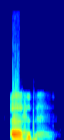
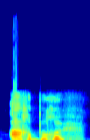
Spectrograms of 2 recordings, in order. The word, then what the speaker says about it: arbre: Arbre se prononce arbre et pas arbreux. Nous n'avons donc qu'une seule voyelle orale, le A. Le E final ne se prononce pas. Il est muet.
